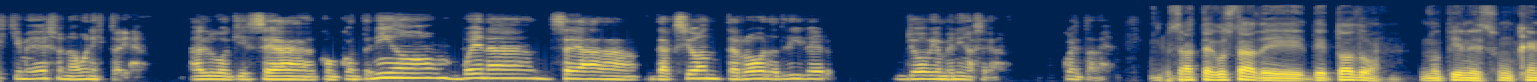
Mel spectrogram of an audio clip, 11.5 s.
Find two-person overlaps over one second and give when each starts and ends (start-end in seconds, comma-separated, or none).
none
